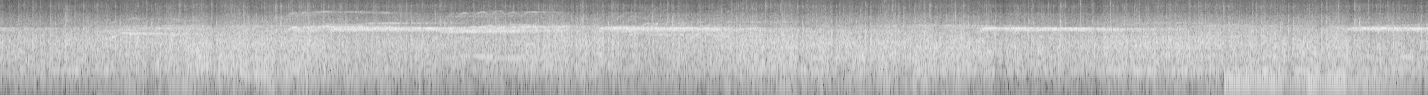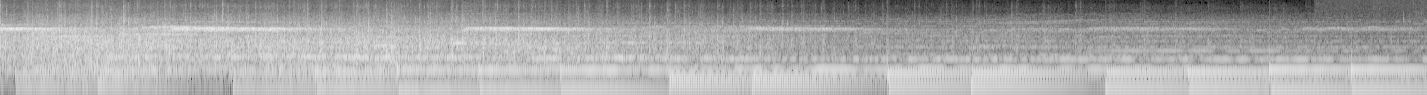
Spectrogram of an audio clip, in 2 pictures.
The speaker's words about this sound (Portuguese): Um aplauso a todos e grande abraço.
